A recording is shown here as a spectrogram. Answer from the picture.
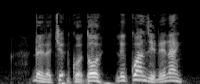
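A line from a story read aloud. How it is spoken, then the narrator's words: Angry. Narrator (Vietnamese): Vương Ngạn Quân tức giận nói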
